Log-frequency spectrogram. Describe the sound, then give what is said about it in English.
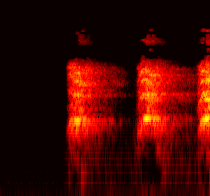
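A small puppy barks from behind two closed doors: three short, fairly loud yapping barks spaced about half a second apart, the last one cut off. “I can hear your sweet little puppy there. He is like behind two doors. He's so loud.”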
